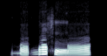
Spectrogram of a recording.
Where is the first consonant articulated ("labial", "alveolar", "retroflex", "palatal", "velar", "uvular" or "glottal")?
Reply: labial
